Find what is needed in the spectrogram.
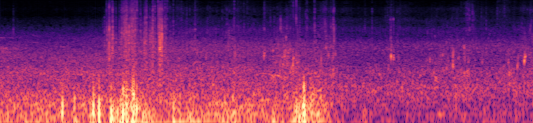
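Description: Wind buffeting the phone's microphone in gusty low rumbles, easing off about five seconds in. A few sharp clicks and rustles of handling about two seconds in.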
